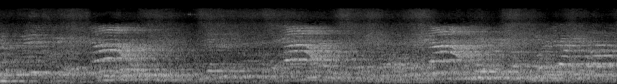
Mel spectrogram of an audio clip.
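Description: Children's high-pitched voices calling out and chattering in a large indoor hall, with rising shouts about one, three and four and a half seconds in, over general visitor chatter.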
